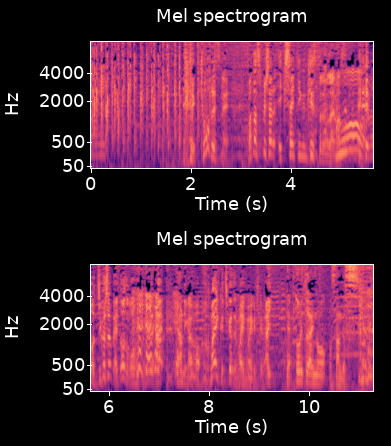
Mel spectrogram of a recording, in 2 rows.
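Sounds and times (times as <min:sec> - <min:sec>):
applause: 0:00.0 - 0:02.8
laughter: 0:01.8 - 0:02.5, 0:04.1 - 0:07.8, 0:10.9 - 0:11.2
speech: 0:01.9 - 0:11.2.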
